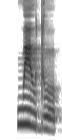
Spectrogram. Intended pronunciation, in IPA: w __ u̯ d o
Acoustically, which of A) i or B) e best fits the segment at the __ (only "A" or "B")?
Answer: B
